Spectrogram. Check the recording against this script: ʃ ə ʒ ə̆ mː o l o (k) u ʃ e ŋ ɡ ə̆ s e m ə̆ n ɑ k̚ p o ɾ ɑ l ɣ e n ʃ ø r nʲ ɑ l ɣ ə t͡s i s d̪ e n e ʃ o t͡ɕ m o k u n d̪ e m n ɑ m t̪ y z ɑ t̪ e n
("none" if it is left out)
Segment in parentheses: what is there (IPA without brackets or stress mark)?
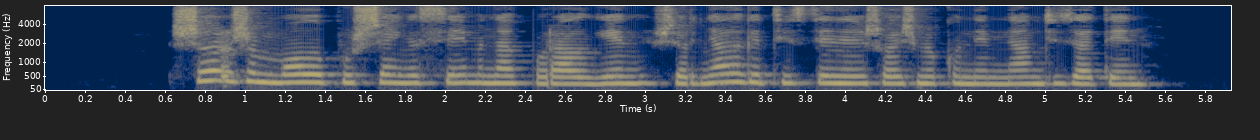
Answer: p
